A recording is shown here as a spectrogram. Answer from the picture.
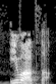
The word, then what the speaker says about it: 岩田: 1 期目は岩田、作品では渋谷と同じアクセントでしたが、つまり岩田ってことですね。 – あ、はいはいはい。 – 地元では名古屋と同じ発音です。岩田ってことですね。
